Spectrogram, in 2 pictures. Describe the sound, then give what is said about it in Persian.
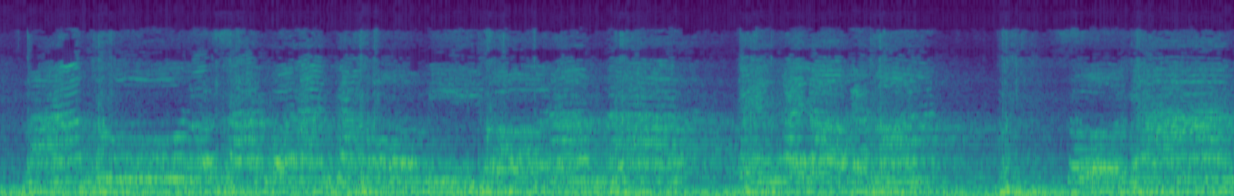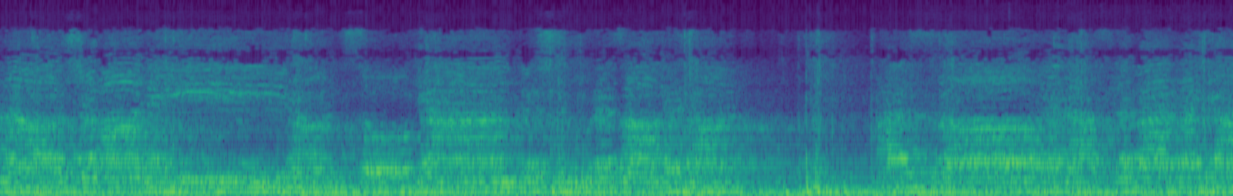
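Textile faculty students at Amirkabir University of Technology in Tehran sing an anthem together, a loud, continuous chorus of many voices in unison. “دانشجویان دانشکده نساجی دانشگاه صنعتی امیرکبیر تهران هم برای همکلاسی‌های دربندشان دست جمعی سرود خواندند که در شبکه‌های اجتماعی منتشر شده است.”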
